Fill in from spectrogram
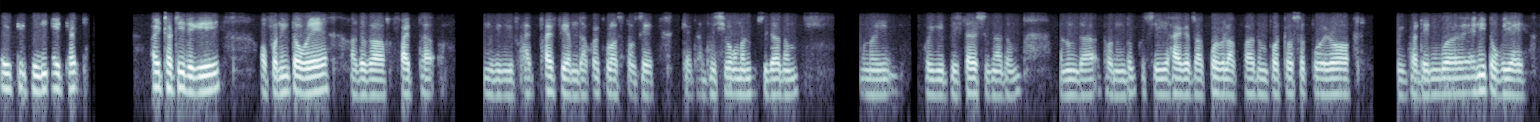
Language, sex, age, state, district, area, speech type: Manipuri, male, 30-45, Manipur, Kakching, rural, conversation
